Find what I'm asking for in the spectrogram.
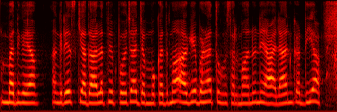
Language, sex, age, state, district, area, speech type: Urdu, female, 30-45, Uttar Pradesh, Lucknow, rural, spontaneous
